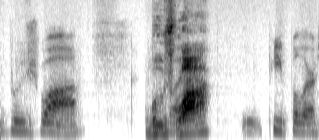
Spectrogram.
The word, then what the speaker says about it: bourgeois: The technical pronunciation is bourgeois.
